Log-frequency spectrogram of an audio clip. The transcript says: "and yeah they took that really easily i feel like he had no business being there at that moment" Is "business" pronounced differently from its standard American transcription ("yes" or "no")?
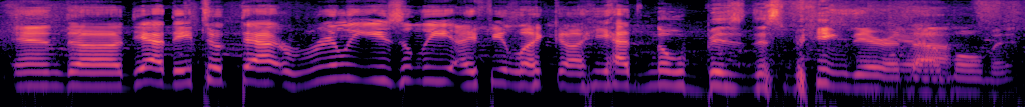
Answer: no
